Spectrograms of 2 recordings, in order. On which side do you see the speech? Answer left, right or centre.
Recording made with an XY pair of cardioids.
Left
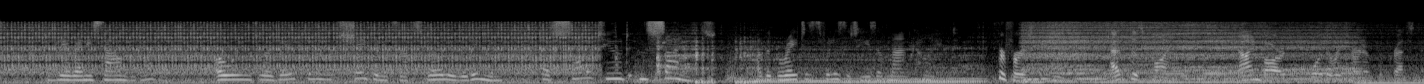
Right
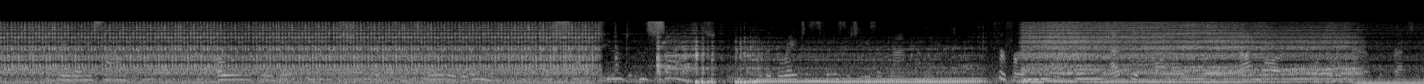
left.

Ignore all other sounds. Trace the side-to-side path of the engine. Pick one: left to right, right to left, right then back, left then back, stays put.
stays put.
